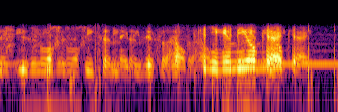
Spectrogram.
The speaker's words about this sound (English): I'll take this off the speaker, maybe this will help. Can you hear me okay? I can hear you in the background, in the distance, but echoing.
